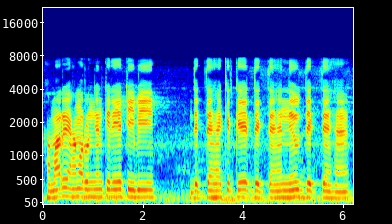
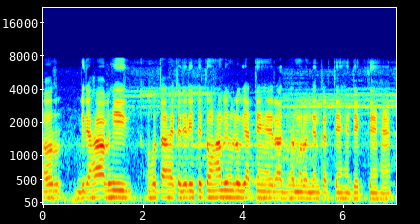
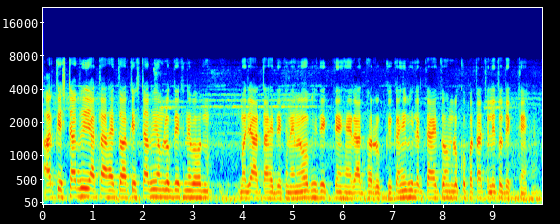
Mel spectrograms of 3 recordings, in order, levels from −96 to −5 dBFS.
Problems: none marked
